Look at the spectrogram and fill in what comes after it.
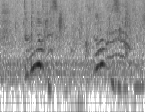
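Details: Two short rising squeals from Pomeranian puppies, about a second apart, each a thin bent whine over a quiet indoor background with a low hum.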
